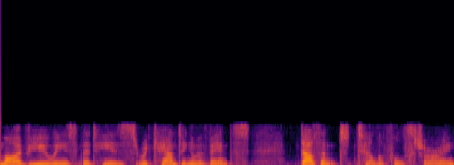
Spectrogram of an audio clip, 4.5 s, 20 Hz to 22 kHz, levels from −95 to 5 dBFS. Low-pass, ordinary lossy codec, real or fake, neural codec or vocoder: 5.4 kHz; Opus, 64 kbps; fake; vocoder, 44.1 kHz, 128 mel bands, Pupu-Vocoder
